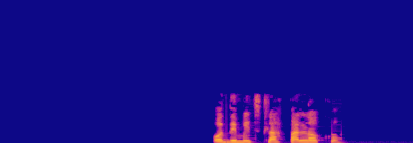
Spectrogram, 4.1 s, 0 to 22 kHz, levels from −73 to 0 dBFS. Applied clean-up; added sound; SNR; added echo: neural mask model DeepFilterNet 3.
